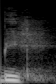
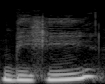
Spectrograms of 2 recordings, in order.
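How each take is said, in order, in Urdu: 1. یہ لفظ ایک خاموش، رکی ہوئی حرف پر ختم ہوتا ہے۔ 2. یہ لفظ ایک لمبی، کھنچی ہوئی مصوتہ پر ختم ہوتا ہے۔ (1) "ساکن کر کے رک جائیں گے" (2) "بہی چار حرکہ میں"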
